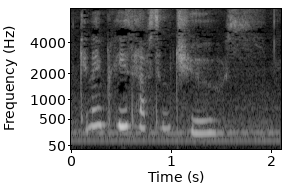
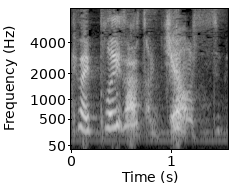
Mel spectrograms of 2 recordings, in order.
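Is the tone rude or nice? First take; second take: nice; rude. First: It is said in a nice, polite tone. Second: It is said in a rude, demanding tone.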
